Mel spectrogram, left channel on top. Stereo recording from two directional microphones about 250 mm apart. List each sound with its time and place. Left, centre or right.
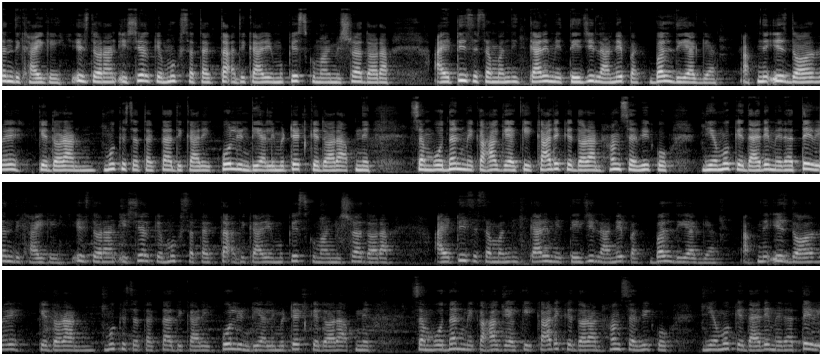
0.0 s a woman's voice: left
